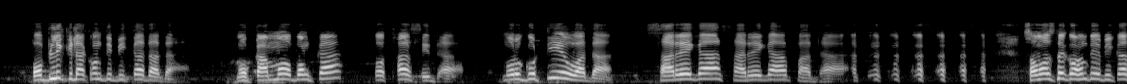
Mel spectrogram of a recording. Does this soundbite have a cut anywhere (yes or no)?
no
